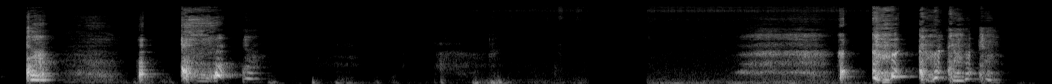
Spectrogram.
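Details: Girl coughing during a livestream: several short, sharp cough bursts with throat clearing, separated by quiet breathing and faint room noise.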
